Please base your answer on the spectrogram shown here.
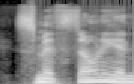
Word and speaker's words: Smithsonian: you're going down you're saying Smithsonian as if it's Jimmy Smith's owns it Smith sonian there you go Smith okay authenticate yeah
